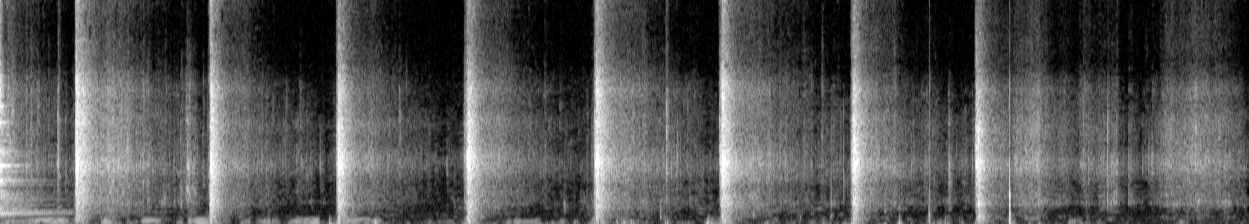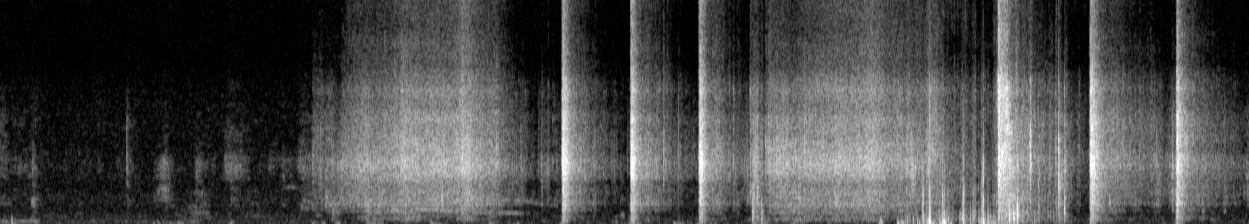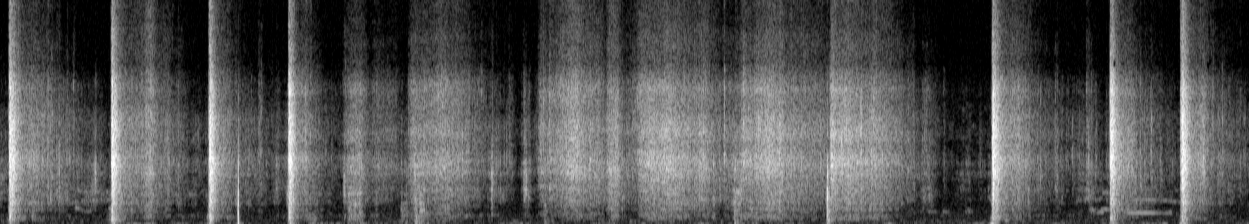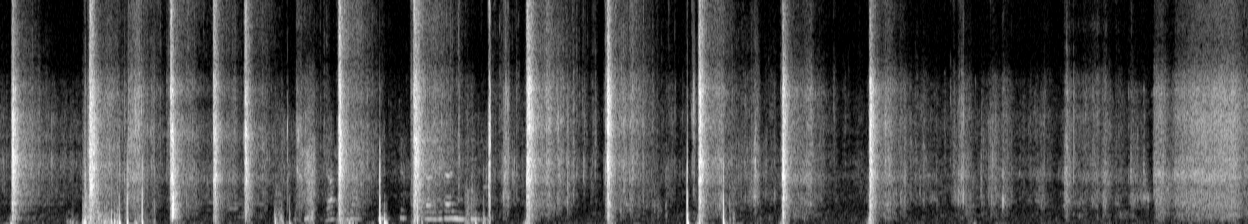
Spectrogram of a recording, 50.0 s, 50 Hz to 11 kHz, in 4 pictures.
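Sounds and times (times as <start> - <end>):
stick thwacking bean plants: 2.1 - 2.6, 4.6 - 5.1, 5.9 - 6.6, 7.2 - 7.8, 21.3 - 25.5, 27.1 - 28.1, 34.9 - 35.4, 36.1 - 46.5
dry pods rustling: 15.6 - 49.9.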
